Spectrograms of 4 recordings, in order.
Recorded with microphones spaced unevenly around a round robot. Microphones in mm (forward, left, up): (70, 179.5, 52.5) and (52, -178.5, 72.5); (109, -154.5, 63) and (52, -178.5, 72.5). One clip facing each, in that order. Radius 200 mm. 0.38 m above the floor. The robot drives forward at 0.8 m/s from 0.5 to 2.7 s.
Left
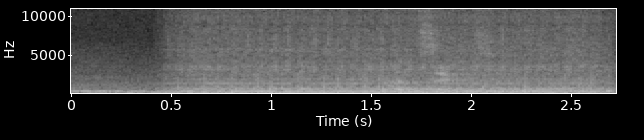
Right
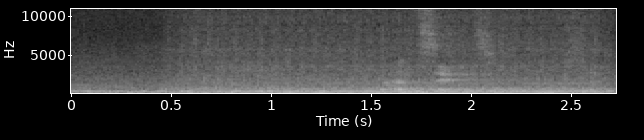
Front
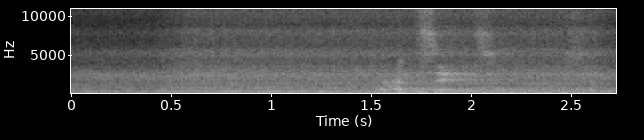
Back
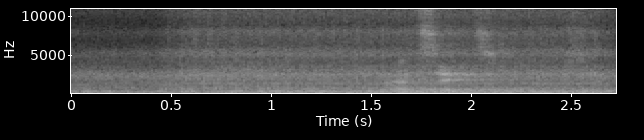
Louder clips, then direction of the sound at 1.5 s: Left 2 dB, front 2 dB; 20° left.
